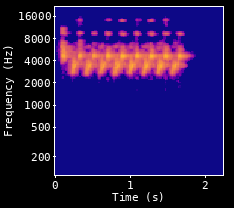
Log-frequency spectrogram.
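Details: European goldfinch giving a chick-teaching song: about a dozen quick rolling chirps in a smooth, even twitter, high-pitched and clear, then silence.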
